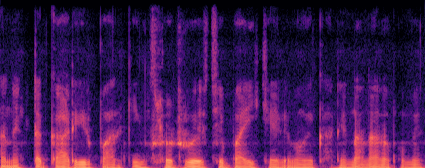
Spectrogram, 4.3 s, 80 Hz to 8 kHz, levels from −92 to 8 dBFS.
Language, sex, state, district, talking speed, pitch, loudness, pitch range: Bengali, male, West Bengal, Paschim Medinipur, 170 wpm, 90 Hz, -18 LUFS, 85-95 Hz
